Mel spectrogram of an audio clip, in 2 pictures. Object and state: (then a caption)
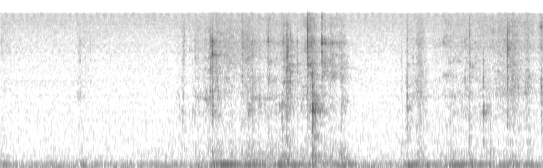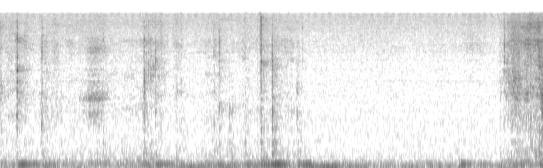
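Cardboard jigsaw pieces being sifted in a box. Fingertips with dark nails sift and scratch through loose cardboard jigsaw pieces in a shallow cardboard box, while the assembled puzzle on the cloth stays untouched. The result is a quiet, steady rustle of shuffling pieces, broken by bursts of crisp, bright scratches and clicks over a low, dull rumble.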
